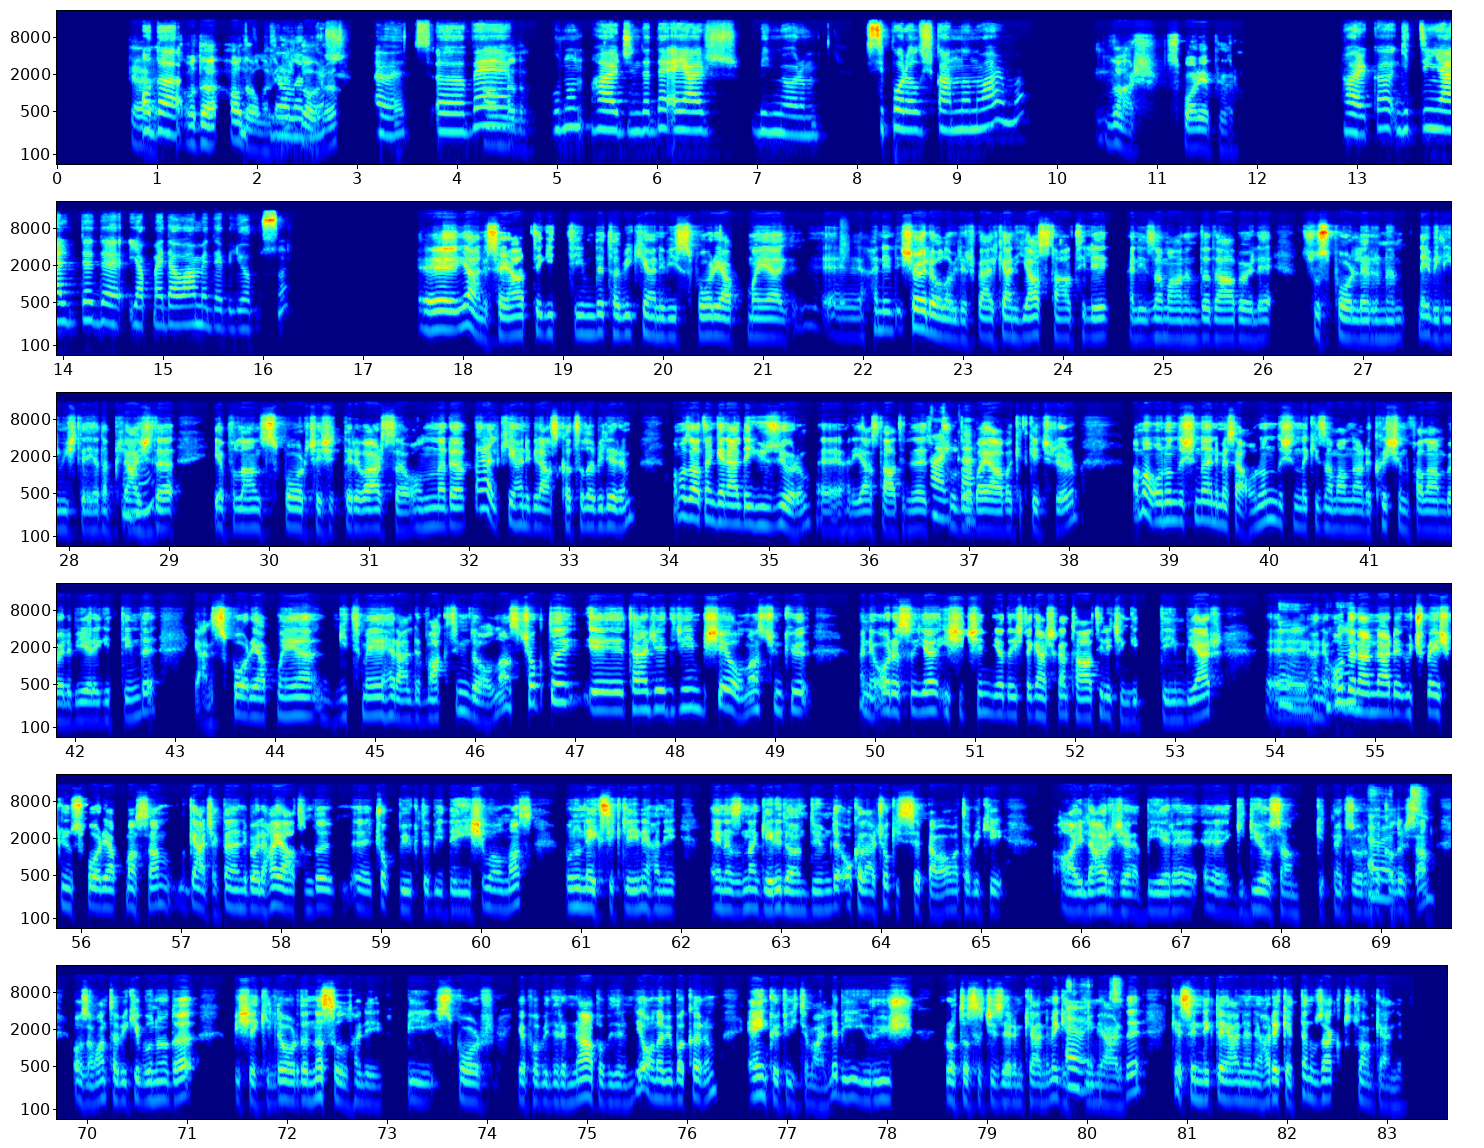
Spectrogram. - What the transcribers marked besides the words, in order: other background noise; tapping
- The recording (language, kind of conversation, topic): Turkish, advice, Seyahat veya taşınma sırasında yaratıcı alışkanlıklarınız nasıl bozuluyor?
